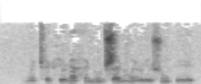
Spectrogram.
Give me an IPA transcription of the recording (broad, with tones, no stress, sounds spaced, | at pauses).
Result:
b ə̃˩ ʈʰ ə˩ ɳ h ø˧˥ ɳ ɾ ɐ̃˩ h ə̃˧ ɖ ũ˧˥ ɳ ʂ ɐ˧˥ ɳ v ə̃˩ ɭ ø˩ ʂ ũ˧ ʔ ø˩˧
